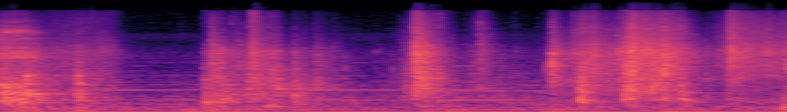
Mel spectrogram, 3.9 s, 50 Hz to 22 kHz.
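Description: A Hill Pump Mk4 hand pump's well-packed box is opened and rummaged through, giving close, loud crinkling, rustling and scraping bursts in an irregular rhythm with no talk.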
